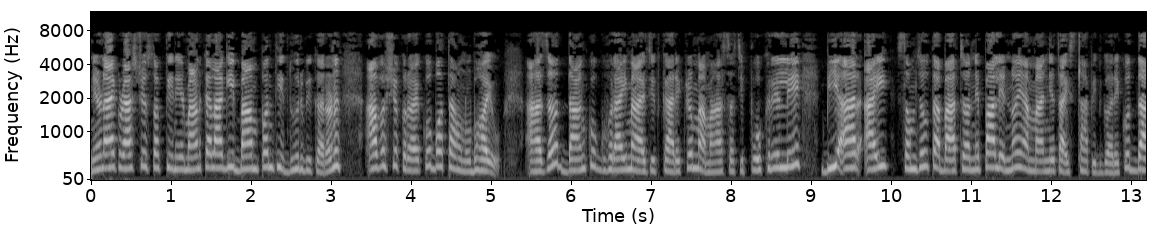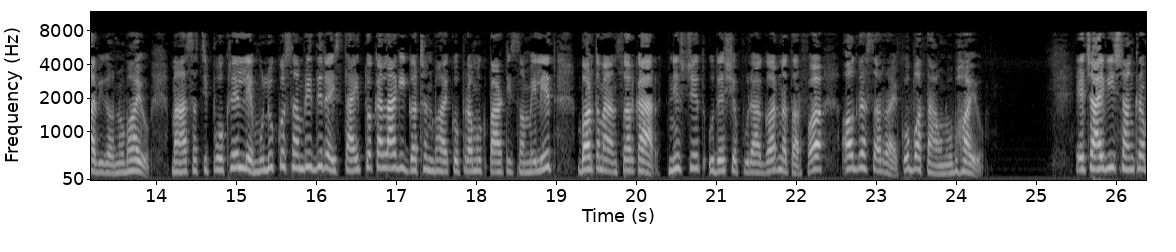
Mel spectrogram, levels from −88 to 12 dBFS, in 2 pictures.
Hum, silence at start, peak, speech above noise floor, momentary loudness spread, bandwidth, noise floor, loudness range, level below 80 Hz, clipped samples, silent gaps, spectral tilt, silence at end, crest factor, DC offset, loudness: none; 0 s; -4 dBFS; 43 dB; 10 LU; 8 kHz; -65 dBFS; 4 LU; -64 dBFS; under 0.1%; none; -3 dB/octave; 0 s; 18 dB; under 0.1%; -22 LUFS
